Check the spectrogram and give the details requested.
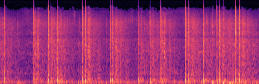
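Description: Aerial fireworks shells bursting in a rapid barrage: a dense run of sharp bangs, about three or four a second, over a continuous low rumble of overlapping explosions.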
